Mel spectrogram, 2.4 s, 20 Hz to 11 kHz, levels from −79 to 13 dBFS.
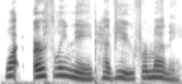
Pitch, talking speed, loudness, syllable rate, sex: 205 Hz, 175 wpm, -20 LUFS, 4.2 syllables/s, female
